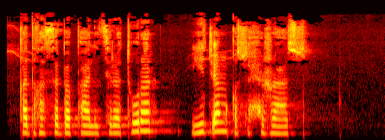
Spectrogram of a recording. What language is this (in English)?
Kabardian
